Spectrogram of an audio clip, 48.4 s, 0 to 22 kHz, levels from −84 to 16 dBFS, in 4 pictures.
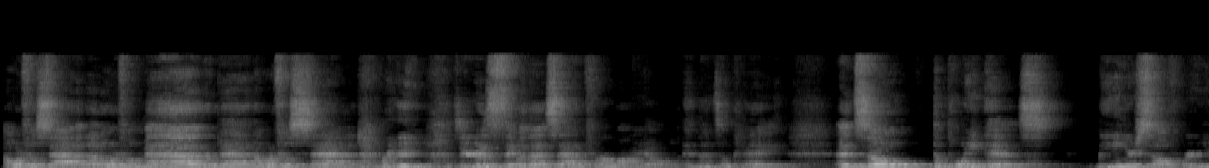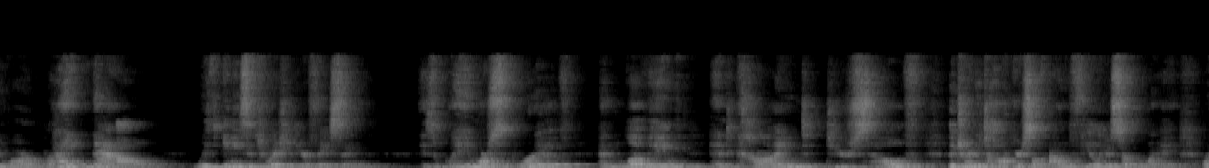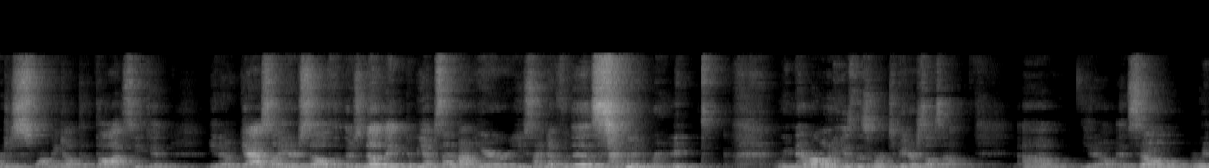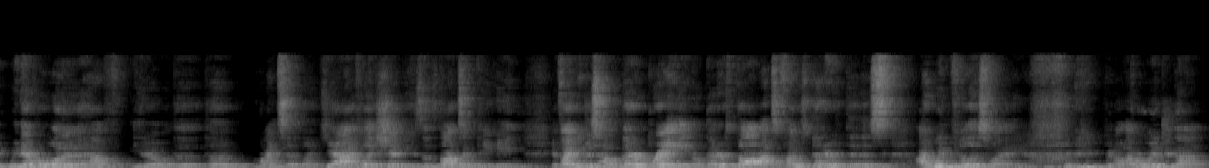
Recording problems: off-mic speech; far
room echo; noticeable; dies away in 0.6 s

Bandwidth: 14.5 kHz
